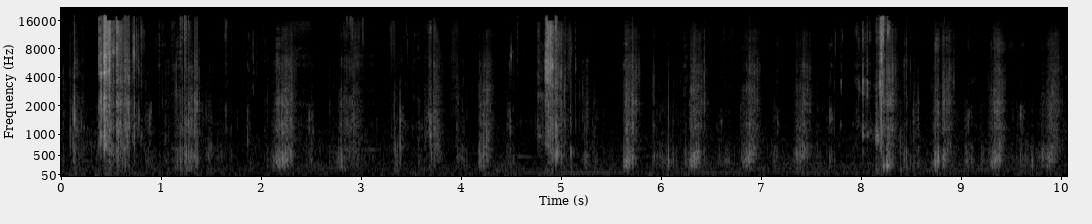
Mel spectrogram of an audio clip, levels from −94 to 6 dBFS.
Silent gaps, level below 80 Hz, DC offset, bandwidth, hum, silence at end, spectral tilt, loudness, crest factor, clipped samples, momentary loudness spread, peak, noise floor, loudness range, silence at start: none; -88 dBFS; under 0.1%; 18 kHz; none; 0.1 s; 1.5 dB/octave; -39 LUFS; 40 dB; under 0.1%; 25 LU; -10 dBFS; -71 dBFS; 18 LU; 0.1 s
